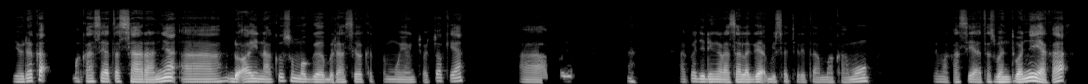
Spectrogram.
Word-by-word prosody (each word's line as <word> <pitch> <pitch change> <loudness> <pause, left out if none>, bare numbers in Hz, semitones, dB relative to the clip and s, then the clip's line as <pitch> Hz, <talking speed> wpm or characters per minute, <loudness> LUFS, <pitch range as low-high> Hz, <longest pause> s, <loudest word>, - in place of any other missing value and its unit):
Ya 125 - -2
udah, 155 +3 0
Kak, - - 0 0.2
makasih 135 -1 -1
atas 140 -1 -2
sarannya, 120 +7 +4
eee, 125 +3 -2
doain 135 -1 +4
aku 120 +8 -2
semoga 120 -7 +1
berhasil 115 +3 -2
ketemu 115 -2 -8
yang 110 - -5
cocok 120 +8 -8
ya. 160 - +1 0.6
Eee, 110 -3 -5
aku 105 - -14
eh, 380 - -8 1.1
aku 120 - -15
jadi 120 -1 +2
ngerasa 115 -1 +1
lega 115 +2 +4
bisa 115 - -5
cerita 110 -1 -9
sama 105 0 -6
kamu. 120 +8 -1 0.6
Terima 125 -2 -11
kasih 115 +1 -4
atas 120 +3 -6
bantuannya 120 +7 +6
ya, 100 - 0
Kak. - - +1
120 Hz, 175 wpm, -21 LUFS, 115-135 Hz, 1.1 s, bantuannya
